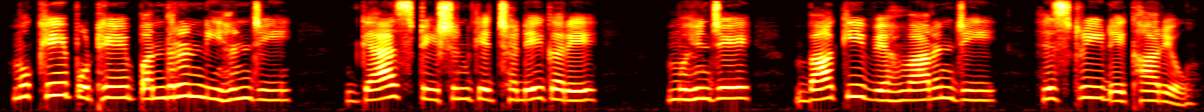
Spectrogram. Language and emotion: Sindhi, neutral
